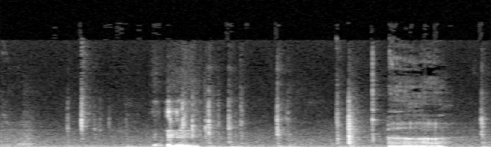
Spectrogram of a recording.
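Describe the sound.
Typing on a computer keyboard: quick, uneven bursts of light clicks and taps, with people talking faintly over them.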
